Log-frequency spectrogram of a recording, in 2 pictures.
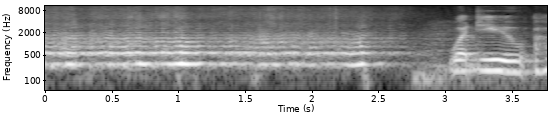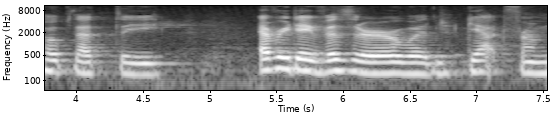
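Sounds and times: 
bees buzzing: 0.0 - 2.8
speech: 3.1 - 4.8, 5.4 - 7.5.

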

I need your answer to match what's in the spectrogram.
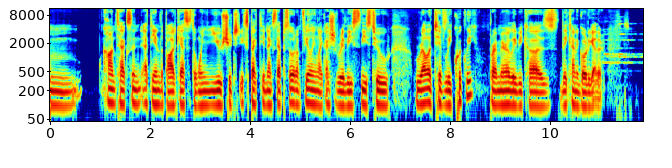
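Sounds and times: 
speech: 1.0 - 11.4
phone notification ding: 11.0 - 11.8.

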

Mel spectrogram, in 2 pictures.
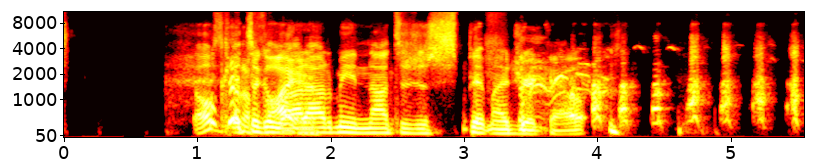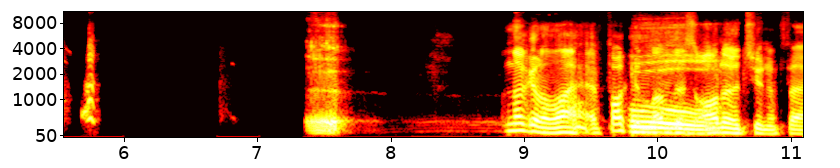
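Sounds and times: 
laughter: 1.0 - 1.9, 3.1 - 5.9
speech: 1.0 - 4.8, 7.4 - 7.7, 8.9 - 11.0
loud burp: 7.4 - 8.0.

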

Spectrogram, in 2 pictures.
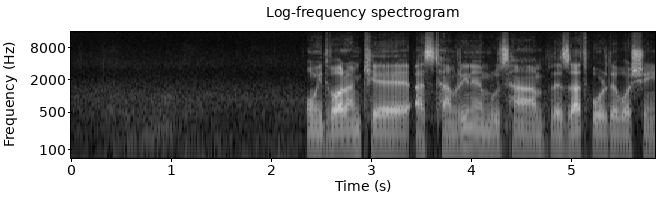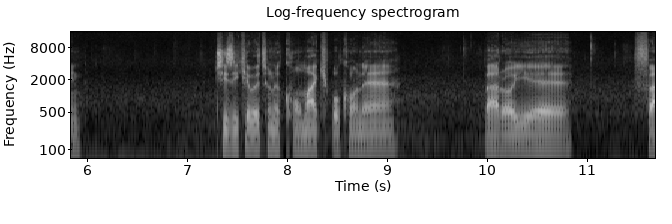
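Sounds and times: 
steady rain: 0.0 - 11.6
speech: 2.4 - 6.0, 7.3 - 9.2, 10.0 - 10.9, 11.5 - 11.6.

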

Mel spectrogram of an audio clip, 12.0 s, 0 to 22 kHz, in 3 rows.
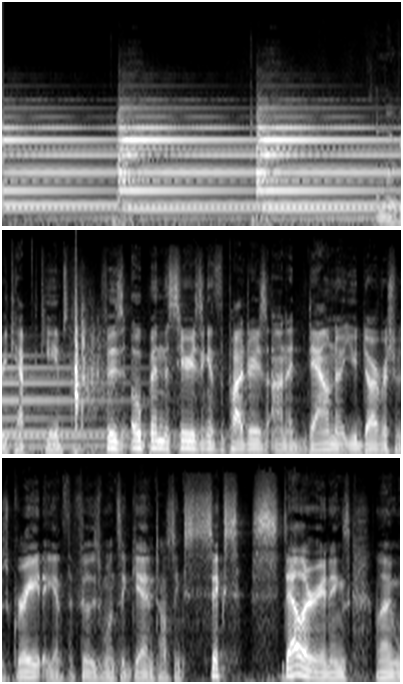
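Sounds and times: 
large bell ringing with long resonant humming tone: 0.0 - 7.0
speech: 4.1 - 11.9.

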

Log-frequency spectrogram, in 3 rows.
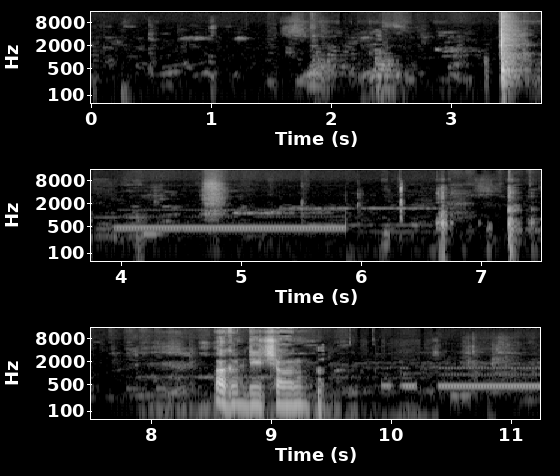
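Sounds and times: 
speech: 1.8 - 2.5, 8.5 - 9.5
steady electronic telephone tone: 4.0 - 5.9, 9.9 - 11.2.

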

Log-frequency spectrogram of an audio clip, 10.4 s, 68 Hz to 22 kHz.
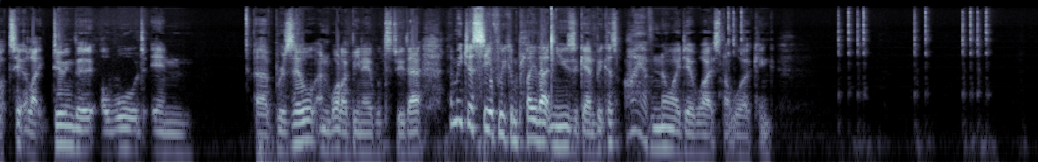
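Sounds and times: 
speech: 0.1 - 7.9
rapid computer clicking: 7.2 - 7.5, 8.4 - 10.0.

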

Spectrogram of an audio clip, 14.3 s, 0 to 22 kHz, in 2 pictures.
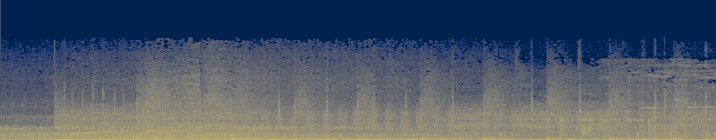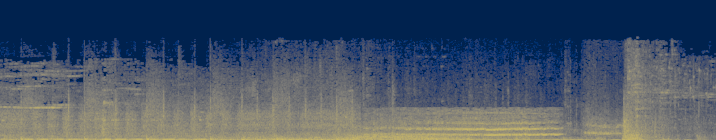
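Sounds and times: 
truck engine roaring as it accelerates during a driving test: 0.0 - 13.4
tires screeching into a skid: 0.0 - 13.8
rattling and clattering: 3.0 - 14.3.

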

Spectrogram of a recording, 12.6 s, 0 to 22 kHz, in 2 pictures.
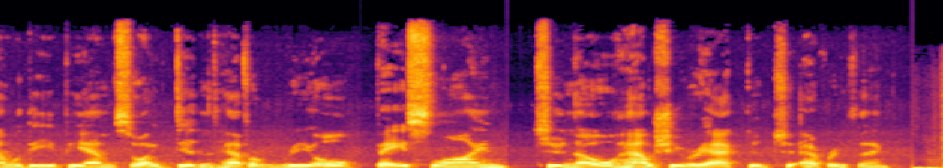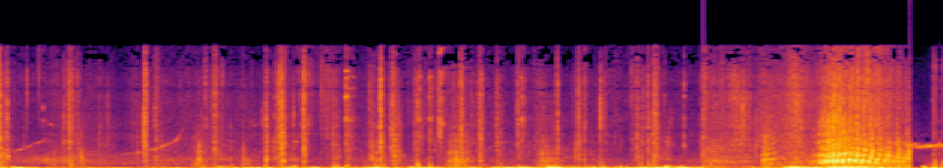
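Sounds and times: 
speech: 0.0 - 6.0
horse hooves clip-clopping: 6.1 - 12.5
horse whinny: 11.5 - 12.4.

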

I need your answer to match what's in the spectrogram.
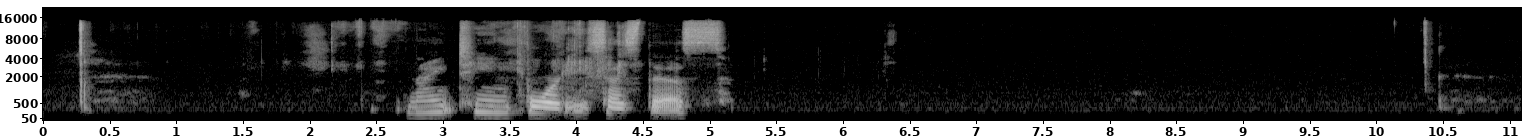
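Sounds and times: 
pages of a Bible being turned: 1.6 - 2.7, 3.4 - 4.4
speech: 2.7 - 5.2.

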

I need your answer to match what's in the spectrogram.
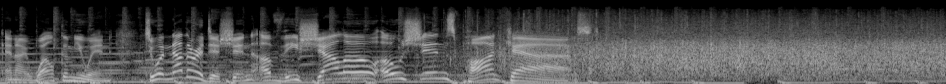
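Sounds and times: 
speech: 0.2 - 6.2
crowd applauding: 4.8 - 9.4.

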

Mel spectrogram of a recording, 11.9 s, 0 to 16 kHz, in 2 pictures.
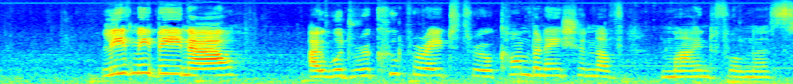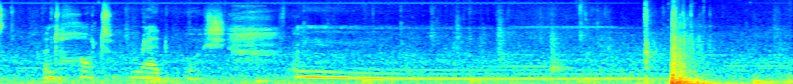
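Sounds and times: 
speech: 0.8 - 9.4
door creaking: 8.6 - 11.5
door shutting with a thud: 10.8 - 11.4.

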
